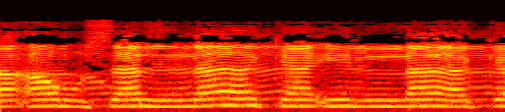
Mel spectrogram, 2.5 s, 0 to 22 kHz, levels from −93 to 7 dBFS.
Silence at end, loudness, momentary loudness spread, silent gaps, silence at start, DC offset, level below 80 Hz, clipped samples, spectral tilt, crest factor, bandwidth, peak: 0 s; -18 LUFS; 5 LU; none; 0 s; under 0.1%; -62 dBFS; under 0.1%; -3 dB/octave; 16 dB; 10.5 kHz; -4 dBFS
